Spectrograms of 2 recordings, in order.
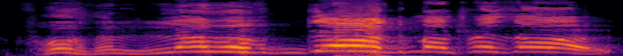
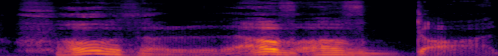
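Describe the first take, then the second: First: High, loud, slow desperate shriek; Fortunato's last scream; anguished scream. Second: Very slow whispered echo; cold whisper. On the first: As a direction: scream it out in terror. Fortunato's final plea. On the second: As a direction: whisper it back slowly. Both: Acted.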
